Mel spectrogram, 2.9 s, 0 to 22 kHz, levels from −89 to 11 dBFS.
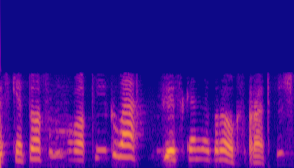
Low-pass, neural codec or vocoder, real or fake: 3.6 kHz; codec, 16 kHz, 0.5 kbps, X-Codec, HuBERT features, trained on balanced general audio; fake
